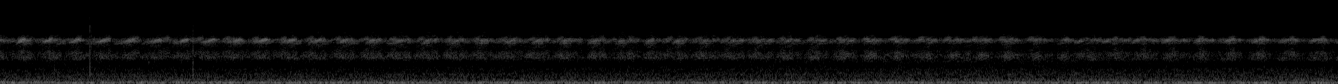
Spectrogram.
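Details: Rural night chorus of frogs ahead of expected rain, countless voices overlapping into an unbroken, rhythmically throbbing trill, pulses racing several per second, a lower rasping band under the bright upper tone, faint low background hum throughout.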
